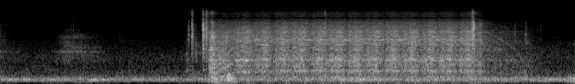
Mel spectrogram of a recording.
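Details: Fiat 500 TwinAir replacement engine: starter whirrs about three seconds, turns evenly but never catches after attempting fuel cut-off reset via indicator stalks; codes later P0230 fuel pump relay and a spark plug code.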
